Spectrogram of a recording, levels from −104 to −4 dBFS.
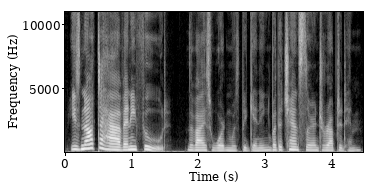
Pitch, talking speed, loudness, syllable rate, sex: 205 Hz, 215 wpm, -19 LUFS, 6.2 syllables/s, female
